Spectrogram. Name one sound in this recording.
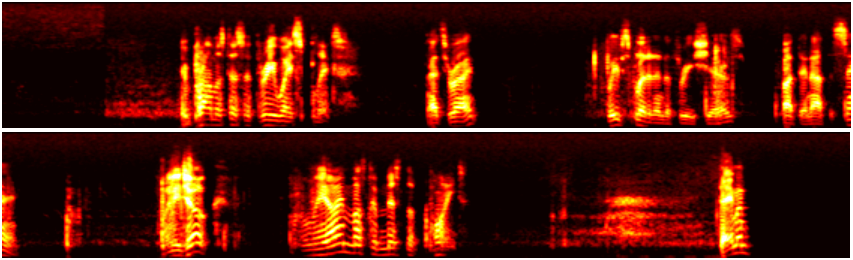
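A young man answers in a firm voice.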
